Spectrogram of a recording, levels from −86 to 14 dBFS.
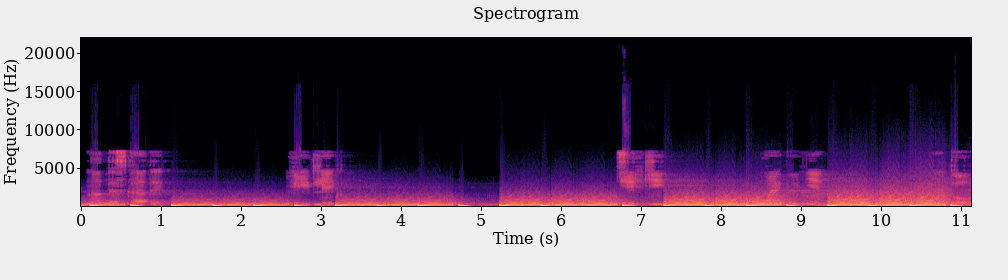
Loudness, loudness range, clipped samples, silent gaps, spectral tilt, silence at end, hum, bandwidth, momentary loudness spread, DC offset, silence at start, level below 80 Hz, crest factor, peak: -11 LUFS; 2 LU; 1%; none; -7.5 dB/octave; 0 s; none; 7.6 kHz; 5 LU; under 0.1%; 0 s; -12 dBFS; 10 dB; 0 dBFS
